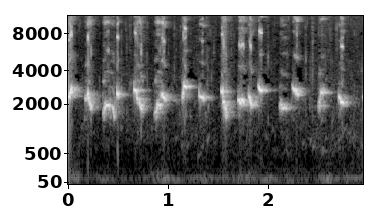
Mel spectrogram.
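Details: Sooty-headed bulbul song played as a lure to get other bulbuls singing: a continuous run of clear, bubbly whistled notes, each dipping and rising, about four per second, with a faint low rumble beneath.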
